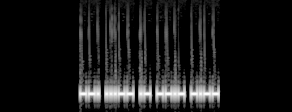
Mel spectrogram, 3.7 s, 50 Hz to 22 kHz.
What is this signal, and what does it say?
Morse code, heard as a keyed tone, about 43 wpm, 700 Hz. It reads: G3AQY
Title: DXCC-100 Call Signs - 5 Characters - 45wpm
